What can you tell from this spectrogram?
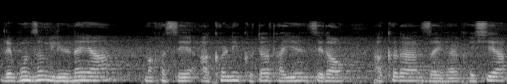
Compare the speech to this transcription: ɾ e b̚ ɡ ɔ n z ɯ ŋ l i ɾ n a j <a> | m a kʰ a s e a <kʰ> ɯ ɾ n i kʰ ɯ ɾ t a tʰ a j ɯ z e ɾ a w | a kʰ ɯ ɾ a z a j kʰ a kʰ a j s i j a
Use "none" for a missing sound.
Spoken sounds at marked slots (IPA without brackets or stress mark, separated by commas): a, kʰ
